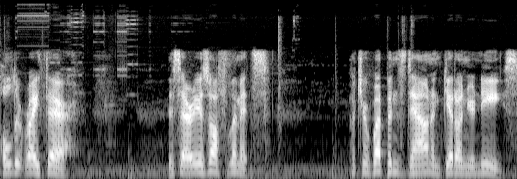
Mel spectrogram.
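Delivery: faintly mechanical, forceful voice. Narrator voicing armed figures calling out to the players, slightly mechanical voice. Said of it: "call out in a slightly mechanical voice".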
